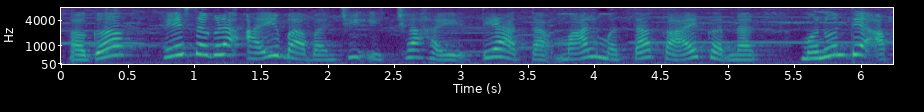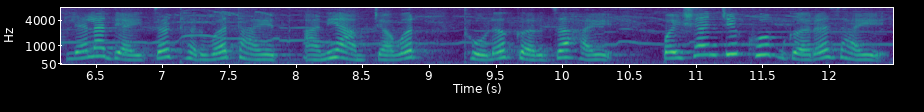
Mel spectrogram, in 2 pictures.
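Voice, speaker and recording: A woman voicing a scheming, insistent elder married sister from a village in an animated moral story. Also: very high-pitched, measured pace, faint music behind, exaggerated voice. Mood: pleading, persuasive.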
